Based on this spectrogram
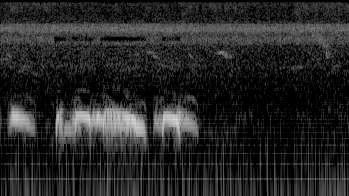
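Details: Spotted dove lure call for attracting males and females: a burst of low cooing, one short note followed by a long wavering coo and a falling note, then near silence with a faint hiss.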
